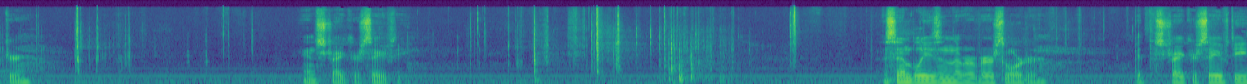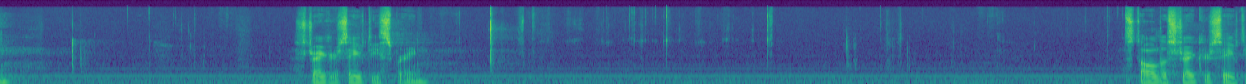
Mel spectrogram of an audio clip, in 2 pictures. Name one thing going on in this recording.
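Small metal and plastic parts click and tap together.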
